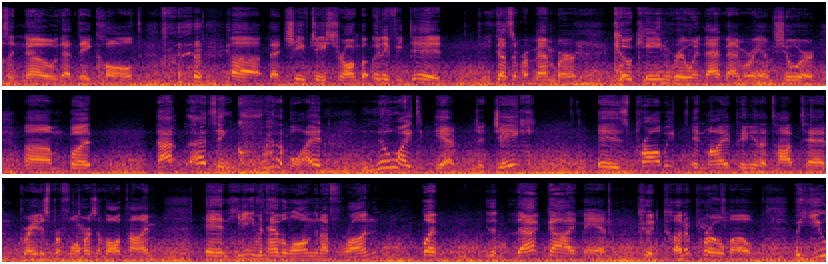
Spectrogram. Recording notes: Are on the road heading to The Big Event in New York and decided to record a new pod! Pardon the background noise.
